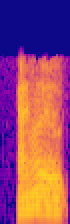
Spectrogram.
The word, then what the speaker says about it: Kanye: Kane West. He's a rapper. – Kanye. – See how out of you got to get with it, Joe. – See how out of touch I am. With Kane. It's spelled Kane. Yeah. Oh, no, Kanye. Okay. – Kanye. – I got the N and the Y backwards.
